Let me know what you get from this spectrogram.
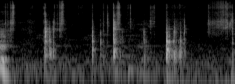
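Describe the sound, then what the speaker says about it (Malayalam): A knife chops close by on a board, cutting green papaya, with sharp, irregular strikes separated by short pauses. "കപ്പളങ്ങ ഇത് നമ്മളിത് ഇങ്ങനെ അരിഞ്ഞാൽ ഇതുണ്ടോ, മെഴുക്ക് വരട്ടിക്ക് അരിയുന്ന പോലെ"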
